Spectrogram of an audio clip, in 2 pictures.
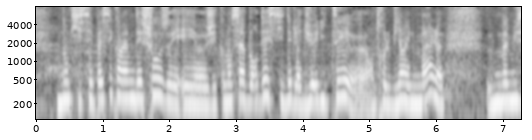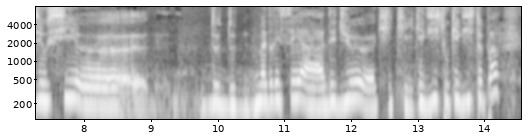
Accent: Hauts-de-France, France; je parle de brique parce que je viens du Nord

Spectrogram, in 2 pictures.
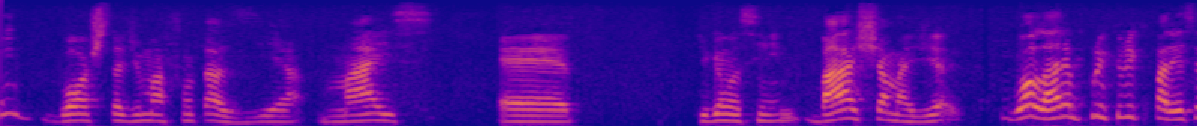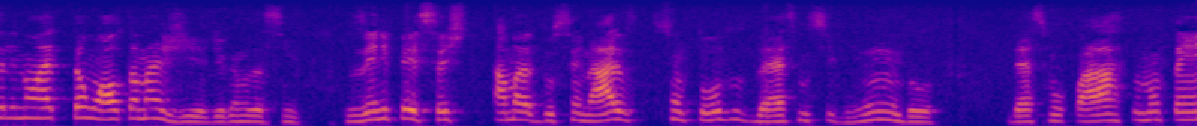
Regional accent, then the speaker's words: Salvador, Bahia, Brazil; Eu, como soteropolitano da Bahia, toda essa mistura de culturas, eu gosto bastante

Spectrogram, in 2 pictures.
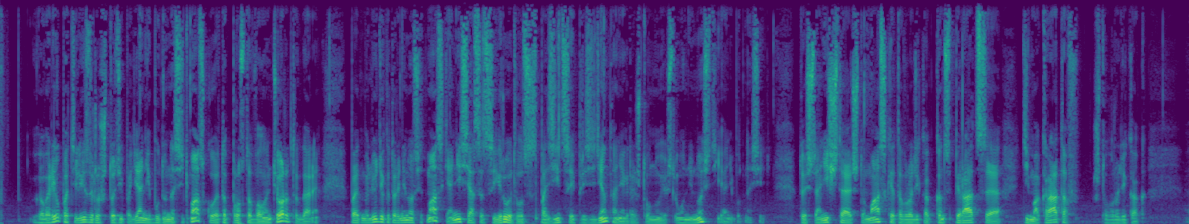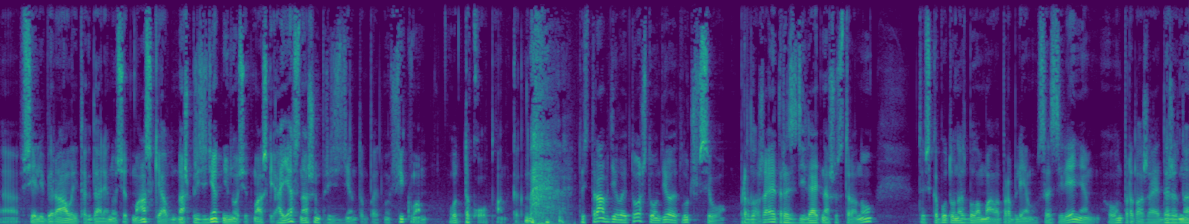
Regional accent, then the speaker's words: Russia; now in United States; но я, приехав из России

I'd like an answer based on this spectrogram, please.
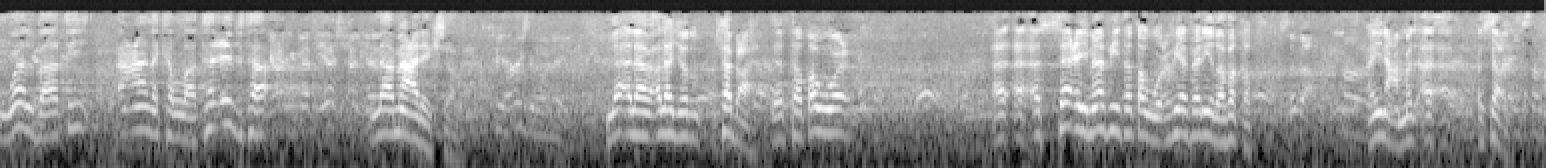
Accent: Al-Qassim, Saudi Arabia; أنا من القصيم وإنما نأتي أيام الحج، التوعية ودروس في الحرم بأيام الحج فقط، وإلا نرجع للقصيم بعدما تنتهي أعمال الحج.

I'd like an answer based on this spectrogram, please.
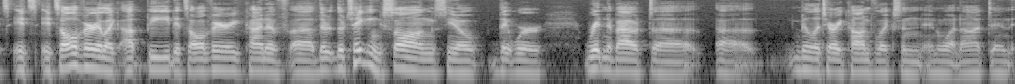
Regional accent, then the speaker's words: United States; Feel as an American, I should probably know that, but I didn't.

